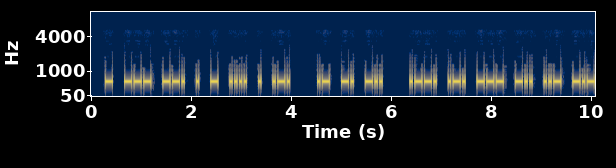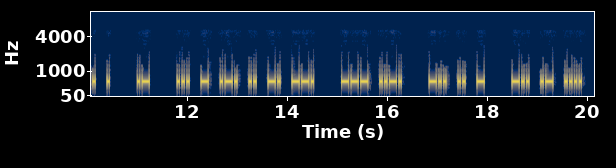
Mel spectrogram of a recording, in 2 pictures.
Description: Morse code, heard as a keyed tone, about 25 wpm, spaced as for 20 wpm, 600 Hz. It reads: TOGETHER AND PRODUCE A STRING OF DIT DAH
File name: SS215 20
